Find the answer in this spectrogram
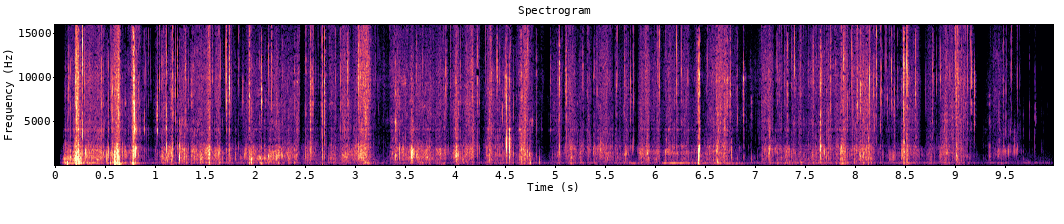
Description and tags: delphis MARLBORO PACKET CRUNCH
MARLBORO CIGARETTE PACKET CRUNCHING IN MY FINGERS
packet, folie, crunch, marlboro, delphis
